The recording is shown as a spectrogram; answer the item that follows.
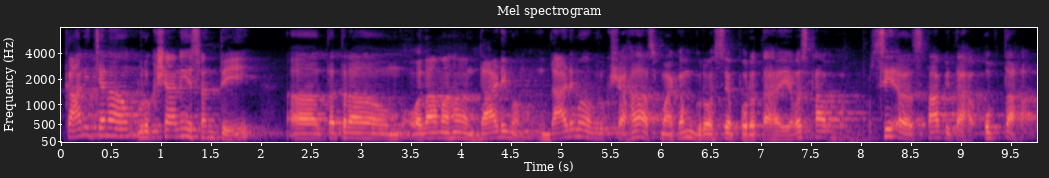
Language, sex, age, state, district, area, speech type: Sanskrit, male, 30-45, Andhra Pradesh, Guntur, urban, spontaneous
